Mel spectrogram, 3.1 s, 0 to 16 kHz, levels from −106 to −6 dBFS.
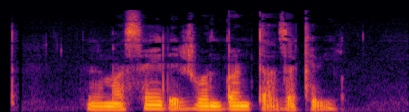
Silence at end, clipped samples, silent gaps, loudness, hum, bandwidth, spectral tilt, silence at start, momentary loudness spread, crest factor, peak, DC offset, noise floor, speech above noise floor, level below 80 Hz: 0.55 s; under 0.1%; none; -30 LUFS; none; 10.5 kHz; -6.5 dB/octave; 0.65 s; 10 LU; 16 dB; -14 dBFS; under 0.1%; -71 dBFS; 42 dB; -58 dBFS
